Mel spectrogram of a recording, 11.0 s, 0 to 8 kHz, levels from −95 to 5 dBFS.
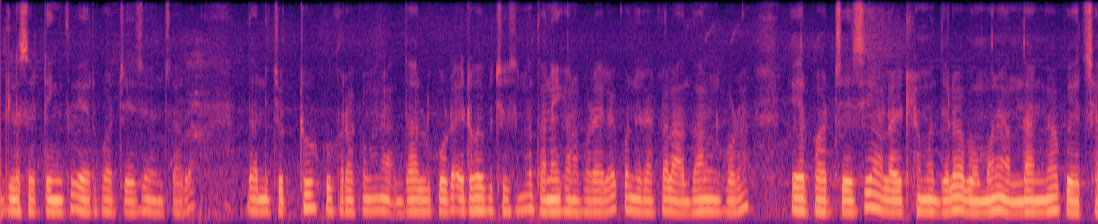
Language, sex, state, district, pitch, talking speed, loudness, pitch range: Telugu, male, Telangana, Karimnagar, 115 Hz, 160 wpm, -19 LUFS, 110-120 Hz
